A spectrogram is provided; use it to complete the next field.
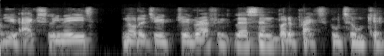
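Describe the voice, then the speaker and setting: Somewhat breathy, a man talks at a medium pitch with lively intonation and a fairly quick pace. The sound is dry and close, with no echo. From New Zealand and Britain. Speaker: market entry consultant. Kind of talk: business webinar presentation. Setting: video call. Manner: hesitant, many repeated words and fillers.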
